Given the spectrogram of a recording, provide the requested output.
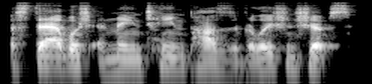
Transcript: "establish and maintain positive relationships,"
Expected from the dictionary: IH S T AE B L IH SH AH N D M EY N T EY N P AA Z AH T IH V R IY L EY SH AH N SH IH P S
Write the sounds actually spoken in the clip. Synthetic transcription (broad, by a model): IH S T AE B L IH SH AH N M EY N T EY N P AA Z AH T IH V R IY L EY SH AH N SH IH P S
